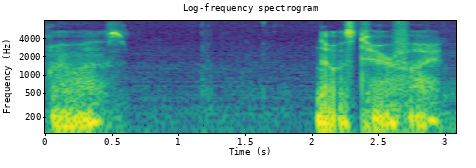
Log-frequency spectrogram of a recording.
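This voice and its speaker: A man playing a sleepy, tender young boyfriend in an ASMR roleplay, murmuring soft, hesitant reassurance in a breathy, husky whisper. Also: slow pace, lo-fi sound, lightly acted.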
